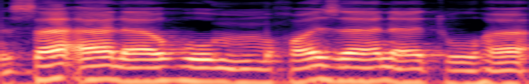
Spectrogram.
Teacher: Kemudian pada lafal mim mati, di sini ada bacaan izhar syafawi, yaitu suara mimnya harus dibaca dengan jelas, tidak boleh ditahan.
